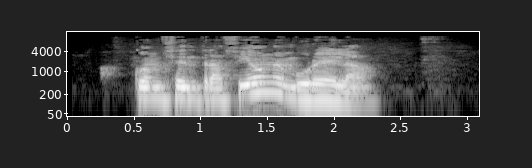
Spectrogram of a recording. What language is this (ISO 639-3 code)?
glg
